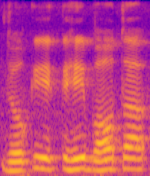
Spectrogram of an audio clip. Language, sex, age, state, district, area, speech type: Punjabi, male, 30-45, Punjab, Mansa, urban, spontaneous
